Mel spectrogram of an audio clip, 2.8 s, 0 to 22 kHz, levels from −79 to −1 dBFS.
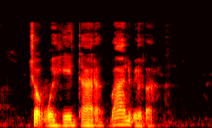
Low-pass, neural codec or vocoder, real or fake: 10.8 kHz; codec, 24 kHz, 3.1 kbps, DualCodec; fake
